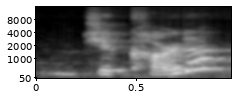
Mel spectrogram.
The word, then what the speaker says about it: Jakarta: Actually, I don't know how to say it, Jakarta?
